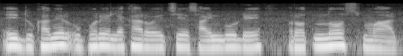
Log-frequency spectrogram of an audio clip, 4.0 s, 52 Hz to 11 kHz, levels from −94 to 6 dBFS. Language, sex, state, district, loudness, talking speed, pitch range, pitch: Bengali, male, Assam, Hailakandi, -13 LUFS, 135 wpm, 125-140 Hz, 130 Hz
